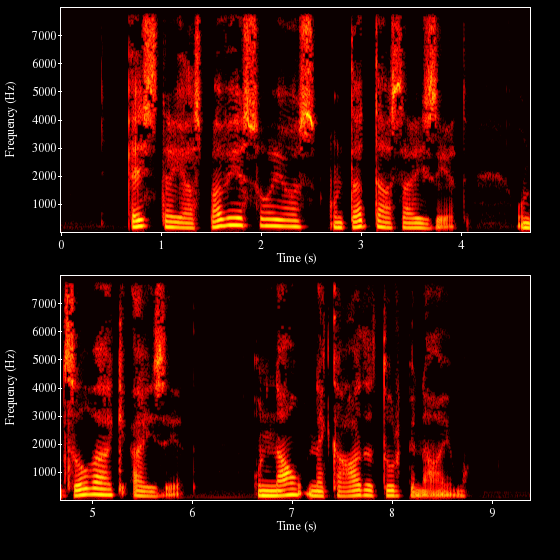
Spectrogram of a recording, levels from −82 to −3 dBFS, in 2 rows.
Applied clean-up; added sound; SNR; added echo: none; none; none; none.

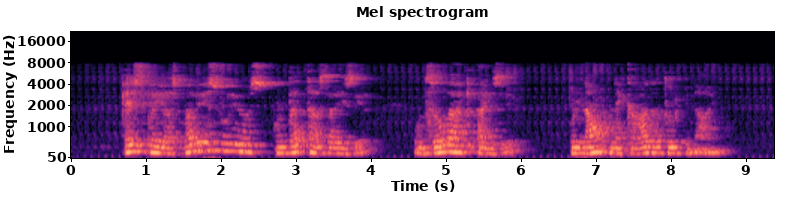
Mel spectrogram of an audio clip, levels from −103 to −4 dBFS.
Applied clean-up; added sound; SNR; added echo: classical method WPE with log-MMSE.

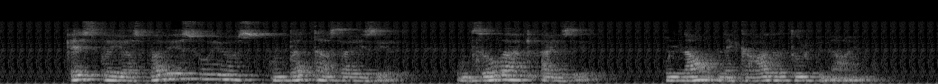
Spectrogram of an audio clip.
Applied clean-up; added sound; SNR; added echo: none; Gunshot, gunfire; 18 dB; reverberation time 0.9 s.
